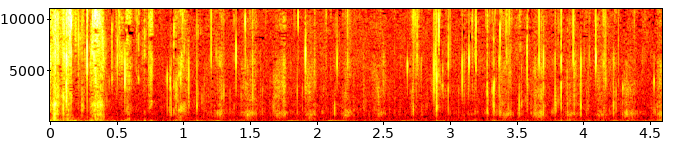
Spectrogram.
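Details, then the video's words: Pet rabbit Huchu eating Korean melon, a fruit it rarely ate when young but now eats well. Crisp, irregular crunching and biting, bursts about once a second, with soft wet chewing between bites. "토끼 후추의 참외 먹방 ASMR / Rabbit eating sound with Korean Melon"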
